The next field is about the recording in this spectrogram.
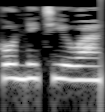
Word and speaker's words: Konnichiwa: Konnichiwa, hai, hai, phát âm là Konnichiwa nghĩa là xin chào,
